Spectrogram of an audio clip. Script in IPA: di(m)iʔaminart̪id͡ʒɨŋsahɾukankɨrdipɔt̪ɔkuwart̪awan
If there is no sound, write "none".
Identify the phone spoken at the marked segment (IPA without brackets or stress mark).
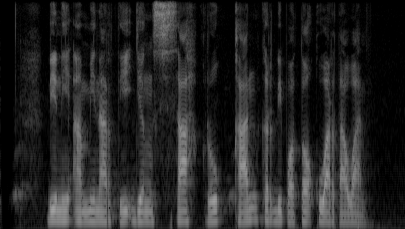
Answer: n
